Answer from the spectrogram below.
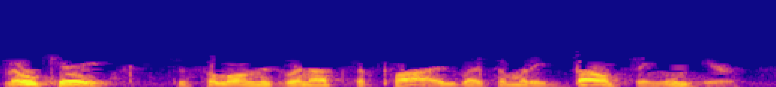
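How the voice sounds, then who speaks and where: A man acts as a plucky young American lad in a 1940s radio adventure. He is eager and quick to scheme. The old recording is thin and tinny, with faint noise. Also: medium pitch, fairly even intonation, natural voice. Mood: wary. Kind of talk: 1940s radio serial acting.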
